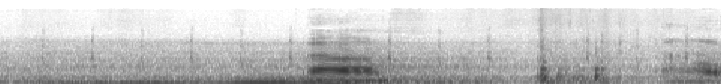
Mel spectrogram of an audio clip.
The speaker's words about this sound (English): What is going on? Sorry, I've got people in traffic who don't know what they're doing.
